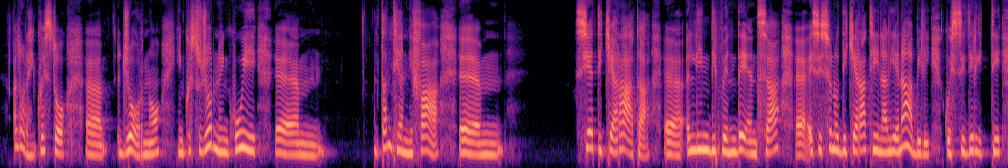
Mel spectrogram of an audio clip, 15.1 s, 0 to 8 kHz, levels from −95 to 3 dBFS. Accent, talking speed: native, 105 wpm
